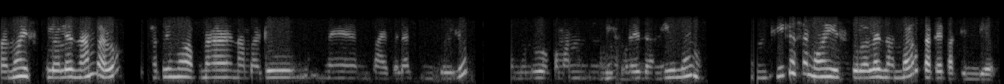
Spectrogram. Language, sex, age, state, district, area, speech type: Assamese, female, 18-30, Assam, Biswanath, rural, conversation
